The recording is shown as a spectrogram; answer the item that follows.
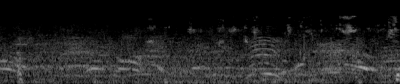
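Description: Basketball game sound from courtside: a ball being dribbled up the court and sneakers squeaking in short pitched chirps on the hardwood floor, over steady arena crowd noise.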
